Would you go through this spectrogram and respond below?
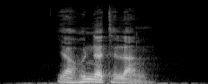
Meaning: over several centuries; for centuries
- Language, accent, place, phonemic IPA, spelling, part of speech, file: German, Germany, Berlin, /jaːɐ̯ˈhʊndɐtəˌlaŋ/, jahrhundertelang, adjective, De-jahrhundertelang.ogg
